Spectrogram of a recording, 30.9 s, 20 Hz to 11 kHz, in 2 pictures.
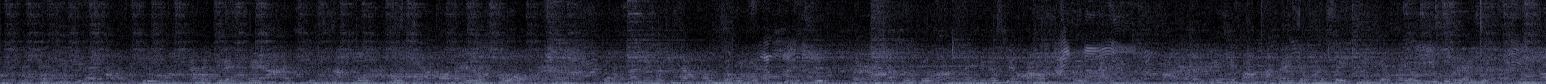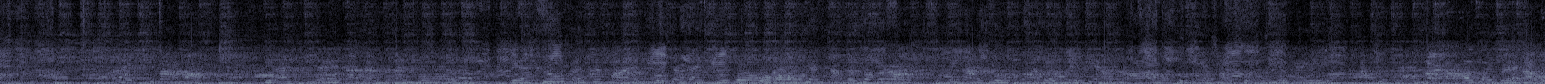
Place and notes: Dajia Jenn Lann Temple, 大甲區大甲里 - In the square of the temple
Temple fair, In the square of the temple
24 March 2017, 15:51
